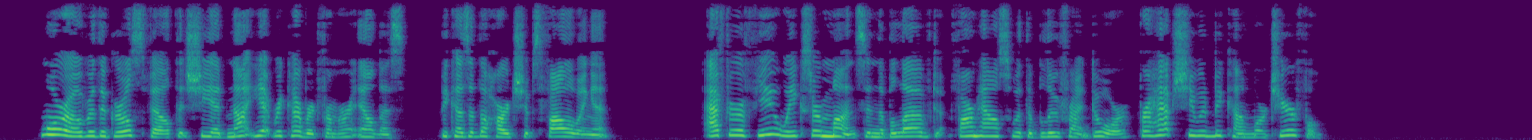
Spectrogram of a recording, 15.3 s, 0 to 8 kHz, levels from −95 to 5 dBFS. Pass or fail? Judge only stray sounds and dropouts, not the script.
pass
